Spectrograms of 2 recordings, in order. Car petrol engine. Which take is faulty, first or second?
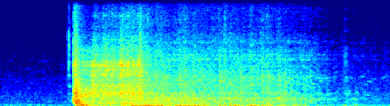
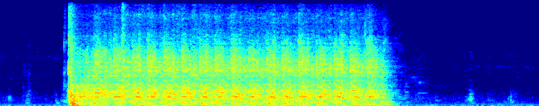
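first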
